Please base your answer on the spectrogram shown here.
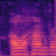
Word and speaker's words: Alhambra: I always say his name wrong. Tobricane Alhambra. Yeah, I was right then. Alhambra was the correct way.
